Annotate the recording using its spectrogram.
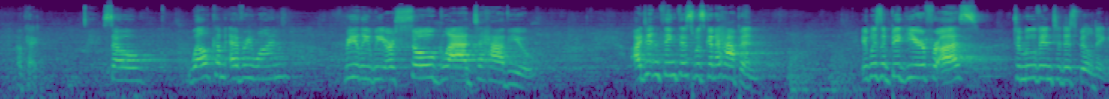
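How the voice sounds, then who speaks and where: A woman's raised, projected voice at high pitch, with ordinary pitch variation, big swings in loudness and long, frequent pauses, amid noticeable background noise and audible room echo. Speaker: head of school. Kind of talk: welcome speech. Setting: stage with audience. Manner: high energy.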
